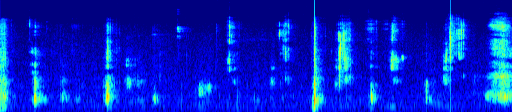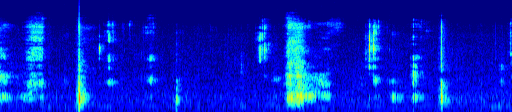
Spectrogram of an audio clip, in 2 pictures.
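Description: Fried chicken skin crackles as it is torn by hand.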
